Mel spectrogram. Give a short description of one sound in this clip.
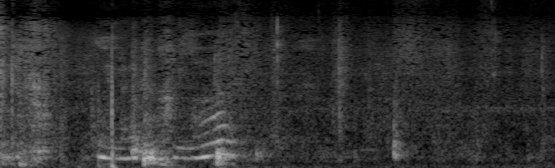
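Hands knead and rustle through a dry, crumbly mixture.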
